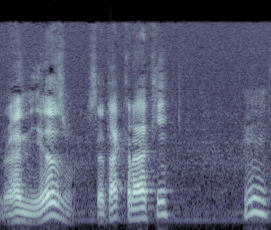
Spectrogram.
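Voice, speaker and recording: A man's voice: medium pitch, very animated, measured pace, darkish tone, a little hiss or hum. A father at home chatting playfully with his small sons, slipping into baby talk as he coaxes them to repeat words. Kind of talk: casual home video.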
